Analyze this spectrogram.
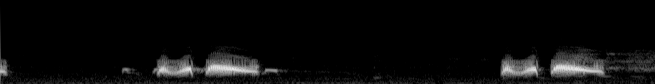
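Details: Spotted dove used as a trained decoy, calling to provoke fighting and lure wild doves: soft short notes, then two loud low coo phrases, each a brief hooting note followed by a longer, slightly falling coo, about three and a half seconds apart.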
